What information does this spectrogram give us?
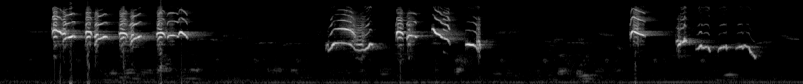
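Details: Caged Oriental magpie-robin (kacer) from Kebumen, Central Java, Indonesia, whose song is played to get mute or lazy birds singing: three loud bursts of quick varied whistles, slurred upsweeps and rapid trills, the last ending in a wavering descending whistle.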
